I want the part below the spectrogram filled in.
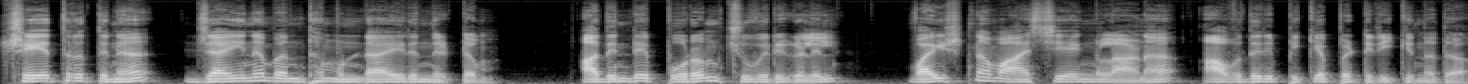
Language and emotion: Malayalam, neutral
